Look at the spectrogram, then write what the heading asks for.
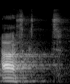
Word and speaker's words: asked: ماضي بسيط يبقى I asked اللي هي بي آخرها إيدي لكن تنطق تي.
